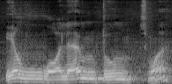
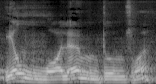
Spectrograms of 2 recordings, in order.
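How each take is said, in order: Both takes have the same delivery.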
